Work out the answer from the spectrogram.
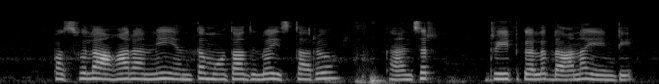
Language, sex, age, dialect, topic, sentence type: Telugu, female, 18-24, Utterandhra, agriculture, question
